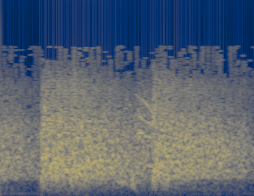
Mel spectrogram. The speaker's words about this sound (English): The shots were coming from a screen of trees which fringed the edge of the cliff. The Mounties fired back at the flashes. Finally, one of their shots was followed by a distant scream.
